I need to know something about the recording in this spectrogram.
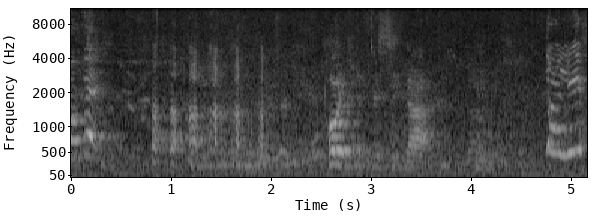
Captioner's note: γέλιο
